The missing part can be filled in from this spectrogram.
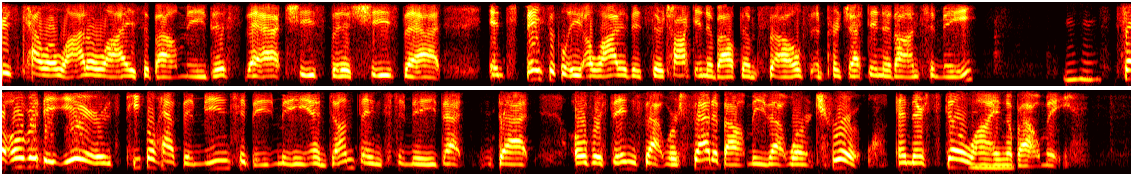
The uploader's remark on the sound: Takes your calls for healing live today!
